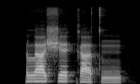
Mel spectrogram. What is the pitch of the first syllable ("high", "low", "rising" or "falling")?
high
